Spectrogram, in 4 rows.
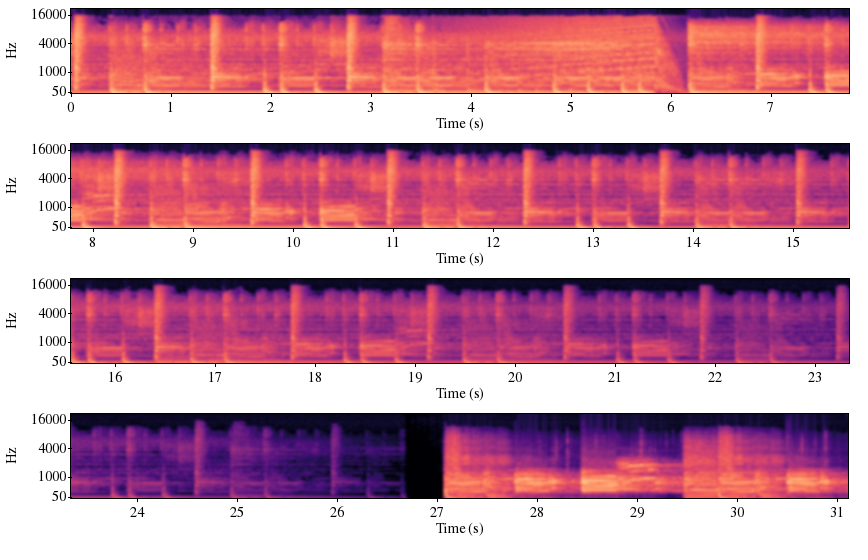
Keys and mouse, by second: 0.8 ctrl+=, 1.6-4.0 drag, 4.3-5.4 drag, 5.4 ctrl+0, 6.2 click, 7.8 ctrl+=, 8.6-10.1 drag, 10.7 click, 13.8-17.4 drag, 18.8 click, 20.1 click, 21.6 ctrl+z, 22.1-23.7 drag, 25.7-27.0 drag, 28.6 click, 30.4-31.1 drag.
